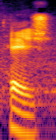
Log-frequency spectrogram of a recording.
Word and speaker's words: Tej: Tej.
